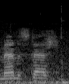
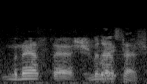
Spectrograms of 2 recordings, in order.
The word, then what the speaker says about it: Manassas: that I guess all right how do you pronounce the name of your town manistasia oh oh Manassas that's right thank you uh and uh actually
